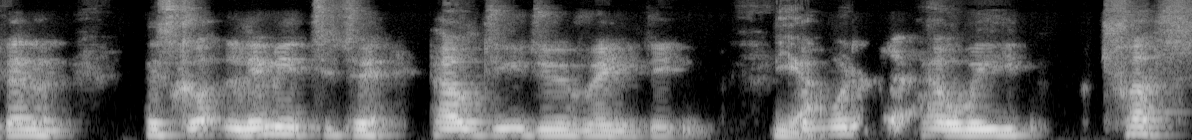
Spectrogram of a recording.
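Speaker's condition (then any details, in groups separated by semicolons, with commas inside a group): Cerebral palsy and dyspraxia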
